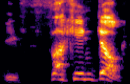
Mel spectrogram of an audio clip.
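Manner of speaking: high, drawn-out jeer; retold angry insult. Retelling his comeback to the woman, angry high jeer. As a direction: throw the insult out high and slow.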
